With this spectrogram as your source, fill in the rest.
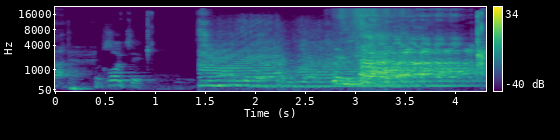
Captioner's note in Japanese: バイク通過音; 笑い声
